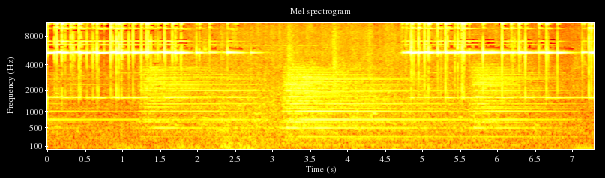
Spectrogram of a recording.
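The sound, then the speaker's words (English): A large bell tolls with a deep, ringing strike that hums and lingers, sounding again a few times over a steady background wash, with no voices present. “The bell is tolling for you if you don't fund this research.”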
